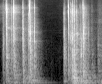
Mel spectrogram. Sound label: heavy complex metal lock mechanism clicking; mechanical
